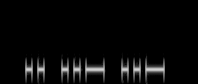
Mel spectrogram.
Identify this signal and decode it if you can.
Morse code, heard as a keyed tone, about 21 wpm, 700 Hz. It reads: IUU
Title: USA Call Sign Postfixes - 3 Letters 20wpm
